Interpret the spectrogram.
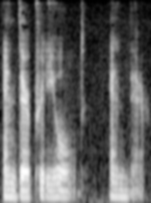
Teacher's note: The D and the TH connect.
